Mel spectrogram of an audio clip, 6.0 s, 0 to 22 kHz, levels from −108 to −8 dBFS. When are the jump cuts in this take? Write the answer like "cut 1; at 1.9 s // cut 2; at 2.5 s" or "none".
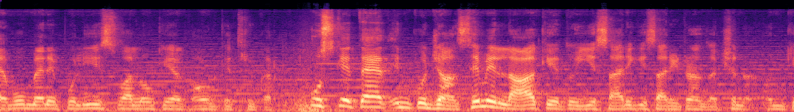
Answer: cut 1; at 2.3 s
